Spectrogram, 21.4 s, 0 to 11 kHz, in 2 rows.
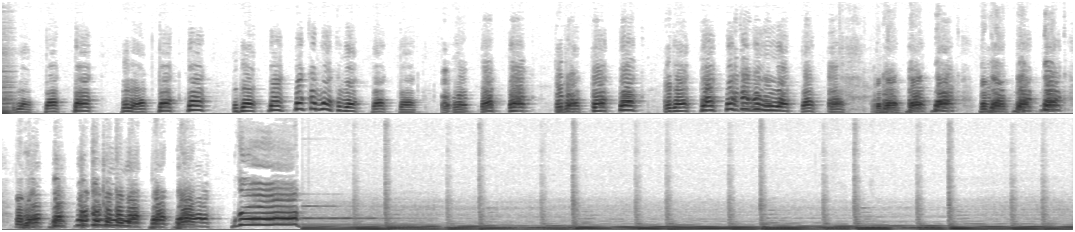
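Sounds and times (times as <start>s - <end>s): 
chicken clucking and squawking: 0.2s - 13.7s
low rumbling noise: 13.7s - 21.4s.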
